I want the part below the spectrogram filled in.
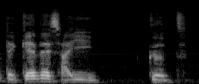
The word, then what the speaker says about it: ahí: The word for there is ahí. Ahí. Spelt A-H-I. And there also exists ahí spelt with double L. There's a tiny, even imperceivable difference between I, A-H-I, and I, A-L-L-I.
